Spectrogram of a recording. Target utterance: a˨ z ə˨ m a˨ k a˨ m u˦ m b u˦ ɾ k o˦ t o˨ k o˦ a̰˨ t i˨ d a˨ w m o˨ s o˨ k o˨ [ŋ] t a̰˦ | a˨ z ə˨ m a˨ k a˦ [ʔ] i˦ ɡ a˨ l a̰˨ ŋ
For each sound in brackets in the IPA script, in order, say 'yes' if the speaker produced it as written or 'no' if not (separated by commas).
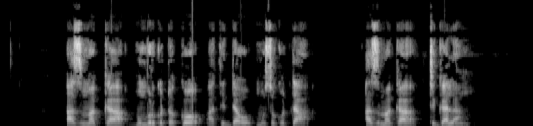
no, no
